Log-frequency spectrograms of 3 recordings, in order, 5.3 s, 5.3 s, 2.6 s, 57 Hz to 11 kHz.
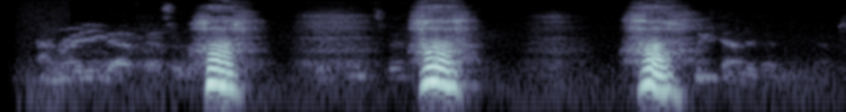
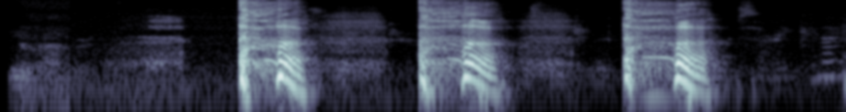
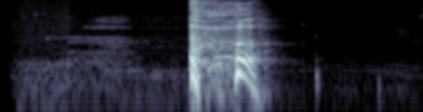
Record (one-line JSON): {"exhalation_length": "5.3 s", "exhalation_amplitude": 15045, "exhalation_signal_mean_std_ratio": 0.27, "three_cough_length": "5.3 s", "three_cough_amplitude": 27422, "three_cough_signal_mean_std_ratio": 0.31, "cough_length": "2.6 s", "cough_amplitude": 32570, "cough_signal_mean_std_ratio": 0.24, "survey_phase": "beta (2021-08-13 to 2022-03-07)", "age": "18-44", "gender": "Female", "wearing_mask": "No", "symptom_none": true, "smoker_status": "Never smoked", "respiratory_condition_asthma": false, "respiratory_condition_other": true, "recruitment_source": "REACT", "submission_delay": "2 days", "covid_test_result": "Negative", "covid_test_method": "RT-qPCR", "influenza_a_test_result": "Negative", "influenza_b_test_result": "Negative"}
